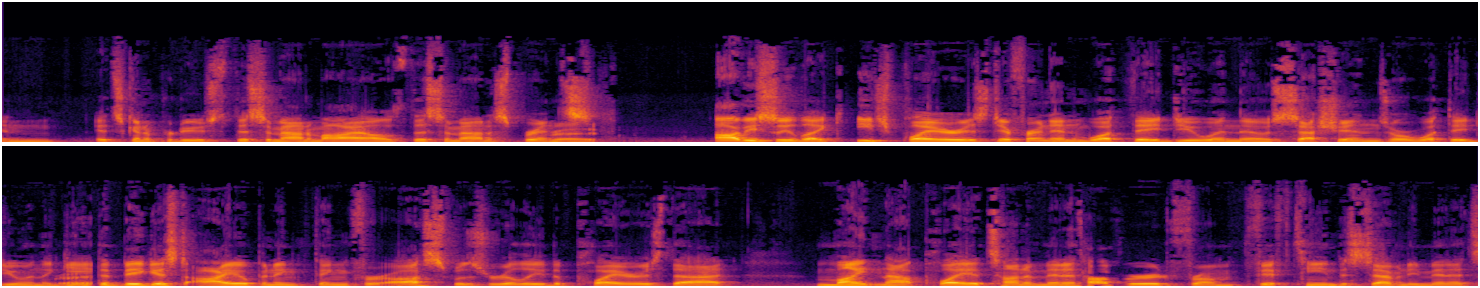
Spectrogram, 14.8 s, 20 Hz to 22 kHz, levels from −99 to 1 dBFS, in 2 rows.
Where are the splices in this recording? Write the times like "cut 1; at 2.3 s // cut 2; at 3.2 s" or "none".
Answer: cut 1; at 7.8 s // cut 2; at 12.8 s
